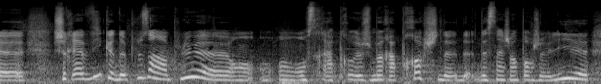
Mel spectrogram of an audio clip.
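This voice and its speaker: Noticeable background noise around a woman's voice, moderate in pace and ordinary in pitch variation. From Quebec City. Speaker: storyteller. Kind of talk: interview answer.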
